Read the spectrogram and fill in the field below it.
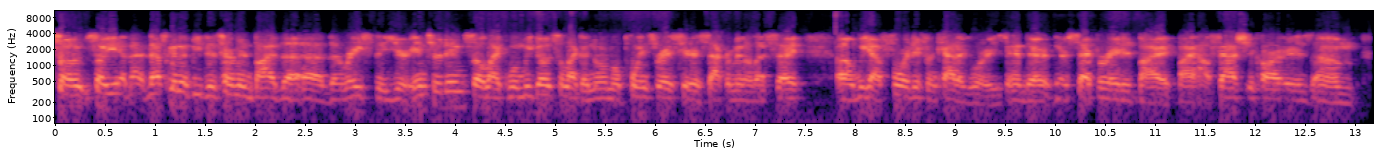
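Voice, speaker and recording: Talking at a fairly quick pace with hardly any pauses, a man with an American accent is heard over noticeable background noise. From California, US. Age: 30s. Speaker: drag racer. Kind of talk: interview answer.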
